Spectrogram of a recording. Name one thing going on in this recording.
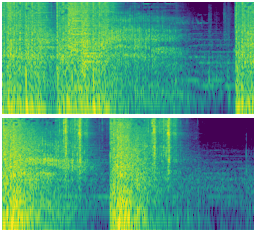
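Loud gunshots boom and echo in a hollow space.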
